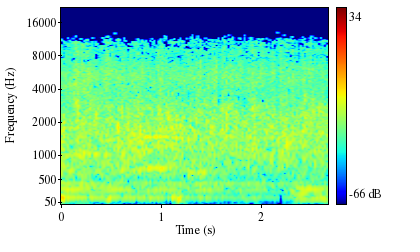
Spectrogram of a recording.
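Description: A church audience claps together for Jesus in a steady, dense wash of applause that holds at an even level throughout, in an auditorium.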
